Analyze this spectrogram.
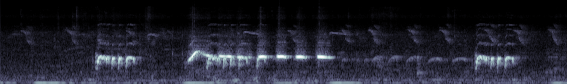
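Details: Captive zebra dove (perkutut) from a keeper's collection, described as singing well with good rhythm, gives rolling, purring coo phrases in short bursts, a long sliding whistle between them, and a faint low hum underneath.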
